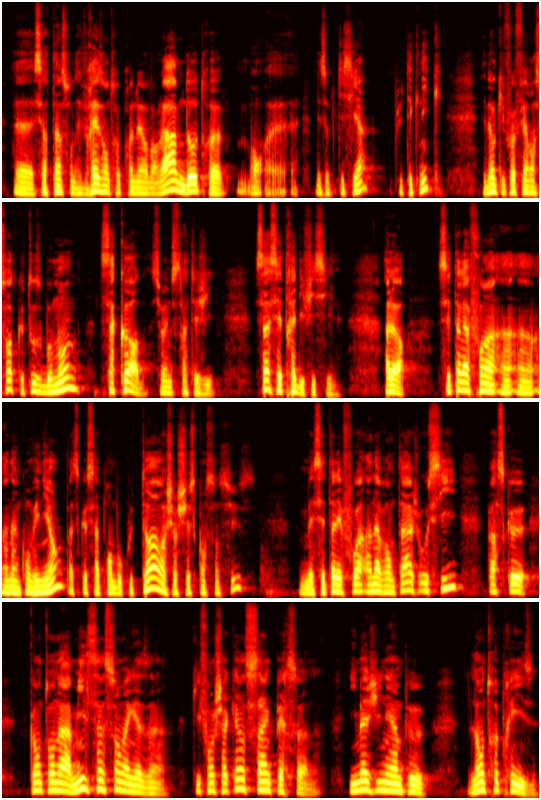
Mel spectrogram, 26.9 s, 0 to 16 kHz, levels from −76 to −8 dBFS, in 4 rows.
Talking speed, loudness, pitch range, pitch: 180 wpm, -20 LUFS, 110-150 Hz, 130 Hz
